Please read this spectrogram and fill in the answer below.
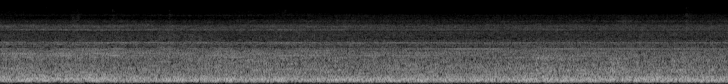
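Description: Steady low mechanical rumble with a few faint, steady high-pitched whines, from the coach bus and vehicle-elevator machinery running.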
